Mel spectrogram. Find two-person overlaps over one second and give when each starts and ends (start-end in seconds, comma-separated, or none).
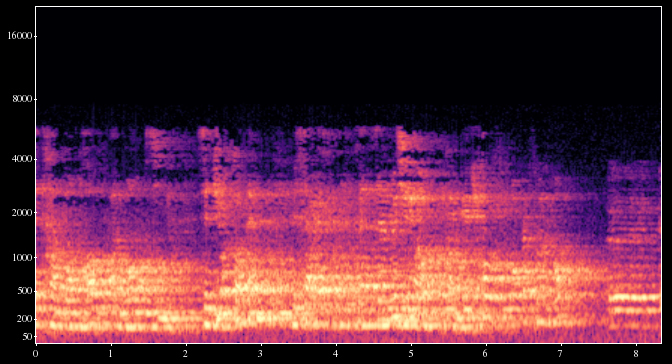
4.3-5.8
